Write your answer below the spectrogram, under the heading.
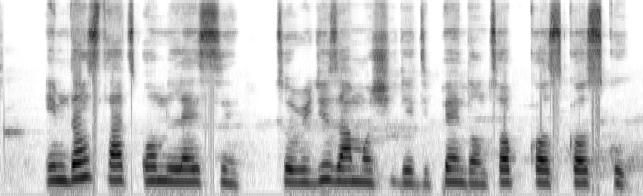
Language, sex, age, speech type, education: Nigerian Pidgin, female, 15-29, spontaneous, tertiary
